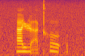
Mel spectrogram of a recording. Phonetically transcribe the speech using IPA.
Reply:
a j ɭ a̰ kʰ o ʔ

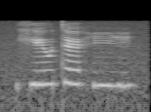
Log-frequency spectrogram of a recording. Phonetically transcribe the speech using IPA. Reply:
xʲ e ʊ̯ t ɛ h i

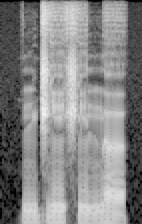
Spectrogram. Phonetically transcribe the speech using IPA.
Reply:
n d͡ʒ ẽ ʃ ẽ n ʌ

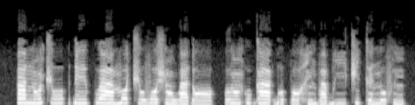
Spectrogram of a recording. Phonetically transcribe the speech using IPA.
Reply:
a˧ n ɔ̃˨˦ t͡ʃ o˧ | ɗ eː˨ kʷ aː˦˨ m ɔ˦ t͡ʃ o˨ v ɔ˧ ʃ ɔ̃˨ w a˨ ɗ ɔ˨ | ɣ ɔ̃˨ k u˧ ɡ aː˦˨ ɡ͡b o˧ p ɔ˨ h ĩ˨ b a˨ b iː˨ t͡ʃ i˦ k ɛ˨ n o˦ f ĩ˨

